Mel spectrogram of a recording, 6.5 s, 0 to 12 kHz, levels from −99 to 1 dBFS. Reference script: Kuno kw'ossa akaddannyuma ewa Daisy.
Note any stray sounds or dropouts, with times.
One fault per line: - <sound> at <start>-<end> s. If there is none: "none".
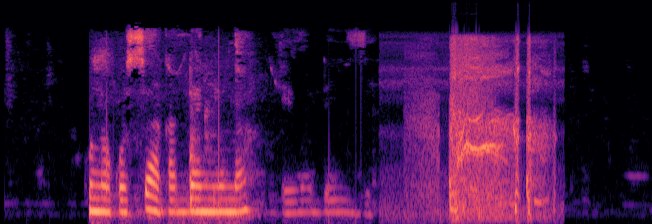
- cough at 4.0-5.6 s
